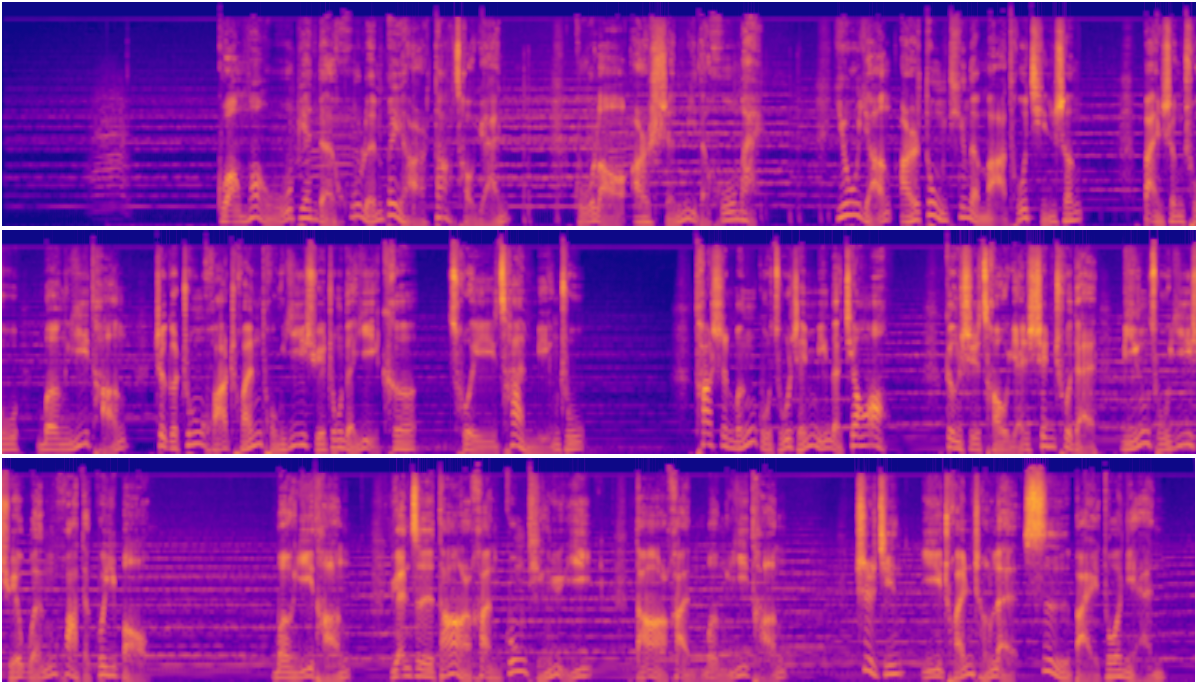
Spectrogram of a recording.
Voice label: 男 宣传片 舒缓; 蒙一堂

